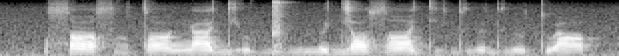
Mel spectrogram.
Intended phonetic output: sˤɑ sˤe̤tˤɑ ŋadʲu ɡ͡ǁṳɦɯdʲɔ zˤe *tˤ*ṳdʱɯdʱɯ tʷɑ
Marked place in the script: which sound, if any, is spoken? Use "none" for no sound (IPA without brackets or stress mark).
tʲ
